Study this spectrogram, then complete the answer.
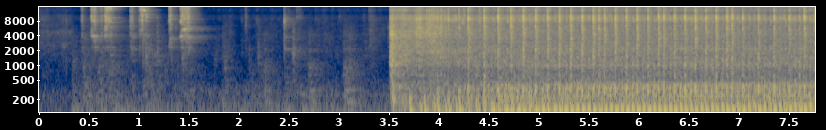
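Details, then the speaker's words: Cub Cadet 528 SWE snowblower after replacing the weak-spark magneto coil: a few pull-cord tugs, then the engine catches and settles into a fast, steady, even beat with no misses, running properly. "well success it was that magneto the weak spark"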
